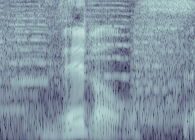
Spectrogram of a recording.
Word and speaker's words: Victuals: And her book is called, it looks like Victuals, but it's pronounced Vittles in the mountains.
